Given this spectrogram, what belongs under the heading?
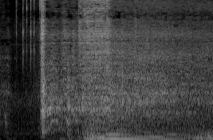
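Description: A Renault Clio engine cranks briefly and catches after a fuel filter replacement, then settles into a loud, steady idle close by.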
